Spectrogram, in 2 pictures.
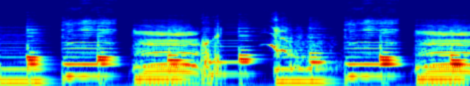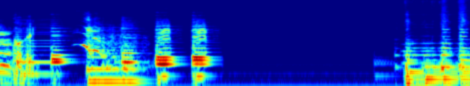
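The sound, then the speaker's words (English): Farm animal calls, with mooing and oinking among them, come as many loud, tonal bursts in a lively sequence. A steady low hum follows, then a final noisy burst. “These are the sounds that the animals make each and every day. These are the sounds that the animals make. Listen to what they say.”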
